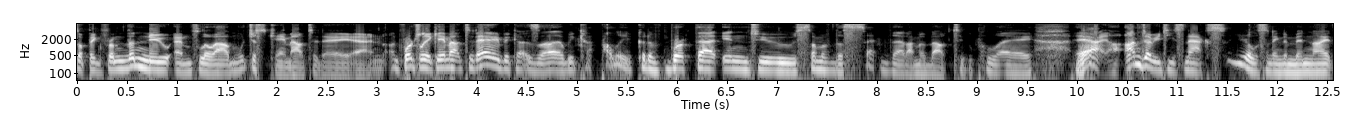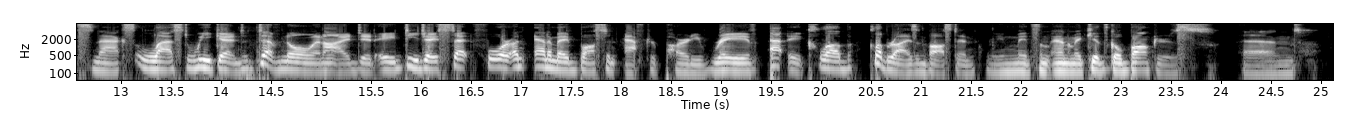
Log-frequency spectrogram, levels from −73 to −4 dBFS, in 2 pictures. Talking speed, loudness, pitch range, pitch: 190 wpm, -13 LUFS, 115-145 Hz, 130 Hz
